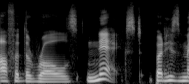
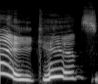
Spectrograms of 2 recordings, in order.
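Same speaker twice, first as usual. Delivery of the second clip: goofy, pitched-up, old-school cartoon voice; 9 semitones higher than usual. Describing an old-school comic's impressions, the speaker does one in a silly cartoon voice. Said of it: "like a real silly cartoon".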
